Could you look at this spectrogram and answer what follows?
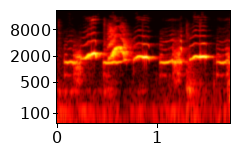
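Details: Pet cockatiels indoors in West Newton, Pennsylvania, one male possibly wooing a female; tonal whistled phrases alternating between two pitches, a lower note then a rising higher note, repeated about four times in quick succession with slight buzzy overtones.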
